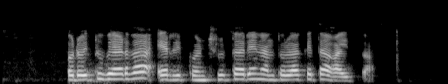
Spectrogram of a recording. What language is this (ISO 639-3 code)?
eus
